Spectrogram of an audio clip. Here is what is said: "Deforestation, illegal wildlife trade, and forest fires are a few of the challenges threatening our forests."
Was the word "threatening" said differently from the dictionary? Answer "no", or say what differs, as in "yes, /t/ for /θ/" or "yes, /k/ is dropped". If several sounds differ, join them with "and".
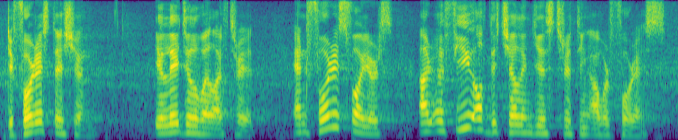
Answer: yes, /n/ is dropped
